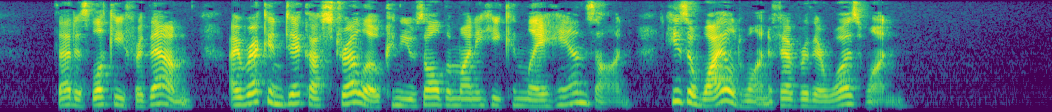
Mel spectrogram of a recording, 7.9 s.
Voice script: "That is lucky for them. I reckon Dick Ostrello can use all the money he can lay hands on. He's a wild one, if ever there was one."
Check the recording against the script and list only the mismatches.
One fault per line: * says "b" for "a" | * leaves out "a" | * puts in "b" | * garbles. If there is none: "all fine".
all fine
